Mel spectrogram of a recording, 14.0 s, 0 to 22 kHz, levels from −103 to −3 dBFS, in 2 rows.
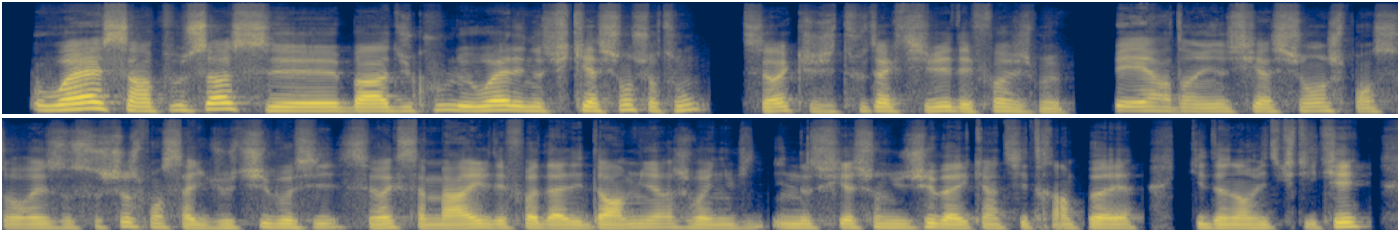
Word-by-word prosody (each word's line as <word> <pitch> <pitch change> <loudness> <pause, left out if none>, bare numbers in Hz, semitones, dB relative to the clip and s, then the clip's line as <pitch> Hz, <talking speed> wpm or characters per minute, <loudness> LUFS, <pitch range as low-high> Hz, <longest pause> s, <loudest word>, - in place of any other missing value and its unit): Ouais 190 +7 +8
c'est 205 -7 +1
un 145 -1 +4
peu 160 +4 -6
ça, 200 +7 +6
c'est, 135 -8 +3
bah, 130 +1 +5
du 135 +1 -6
coup 170 +4 -9
le 155 -4 +2
ouais 160 +3 +7
les 155 - +3
notifications 140 +4 -1
surtout. 160 +3 -5 0.2
C'est 130 - -3
vrai 140 +2 +1
que - - -16
j'ai 110 - -8
tout 135 - -12
activé, 135 +1 -1
des 120 -2 -1
fois 130 +4 -3
je 110 -1 -8
me 105 -3 -6 0.2
perds 145 -2 0
dans 125 0 -6
les 120 0 -3
notifications, 125 +2 -4
je 140 0 -9
pense 115 -1 -8
aux 115 - -2
réseaux 115 0 -3
sociaux, 115 +7 -5
je 140 - -9
pense 125 -3 -6
à - - +2
YouTube 110 +4 -4
aussi. 125 +1 -2
C'est 125 -2 -11
vrai 115 +1 +2
que 115 - -8
ça 115 - -4
m'arrive 105 +3 +2
des 115 -1 -2
fois 115 +1 0
d'aller 105 -1 +2
dormir, 115 +4 0
je 115 - -9
vois 115 -1 0
une 105 0 -5
vide 110 +8 -14
une 120 - -4
notification 120 +1 -3
YouTube 120 +2 -1
avec 110 0 +2
un 110 - -2
titre 110 0 -9
un 110 - -3
peu 110 0 +1 0.3
qui 115 - -5
donne 110 -1 0
envie 110 0 -1
de 110 - -12
cliquer 145 +8 -1
120 Hz, 275 wpm, -22 LUFS, 115-140 Hz, 0.3 s, Ouais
